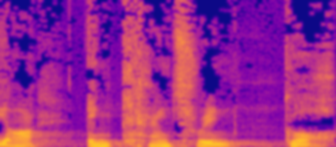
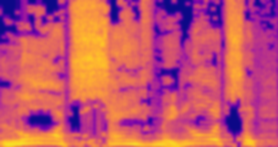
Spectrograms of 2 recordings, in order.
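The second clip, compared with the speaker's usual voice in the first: slow pleading cry to the Lord; children's desperate plea; 10 semitones higher, 4 dB louder, slower than usual. Retold or imitated. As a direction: beg the Lord to save you. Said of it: "crying out".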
